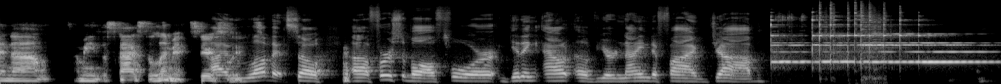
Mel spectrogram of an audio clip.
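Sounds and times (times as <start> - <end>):
speech: 0.1 - 7.9
bell ringing inside a building: 7.7 - 10.0
light clattering: 8.2 - 9.2.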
